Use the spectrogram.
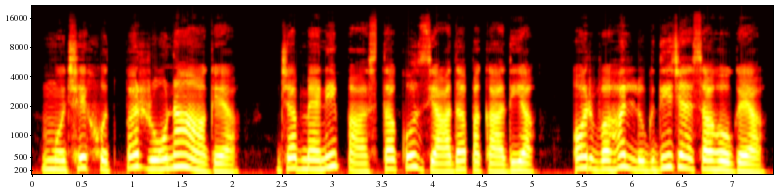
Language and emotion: Hindi, sad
